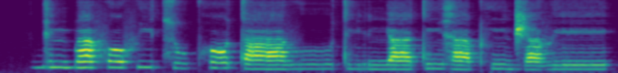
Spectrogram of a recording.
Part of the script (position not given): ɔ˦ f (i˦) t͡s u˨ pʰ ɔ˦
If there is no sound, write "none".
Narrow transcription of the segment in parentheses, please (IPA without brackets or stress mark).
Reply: i˦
